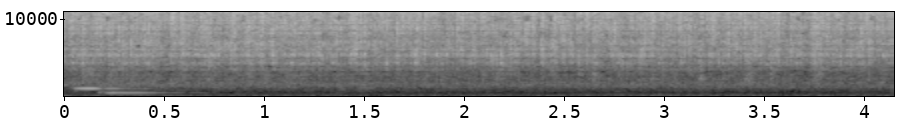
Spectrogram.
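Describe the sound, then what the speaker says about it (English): A MOEN smart kitchen faucet runs in a steady, even hiss of flowing water, preceded by two short electronic beeps at the start. "Hey Google, ask MOEN to turn on the water."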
